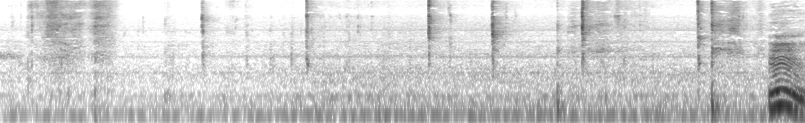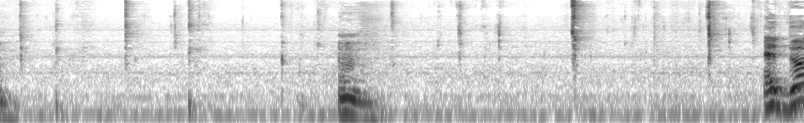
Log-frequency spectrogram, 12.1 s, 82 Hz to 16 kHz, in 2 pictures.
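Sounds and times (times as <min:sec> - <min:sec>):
person chewing food: 0:00.0 - 0:11.8.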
